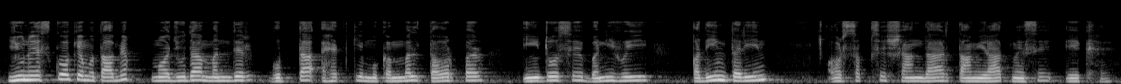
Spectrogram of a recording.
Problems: none marked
